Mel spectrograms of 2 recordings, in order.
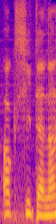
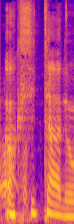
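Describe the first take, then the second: First: The final vowel sounds like a clear 'a'. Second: The final vowel sounds like an 'o'. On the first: The speaker calls it wrong. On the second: The speaker calls it right.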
